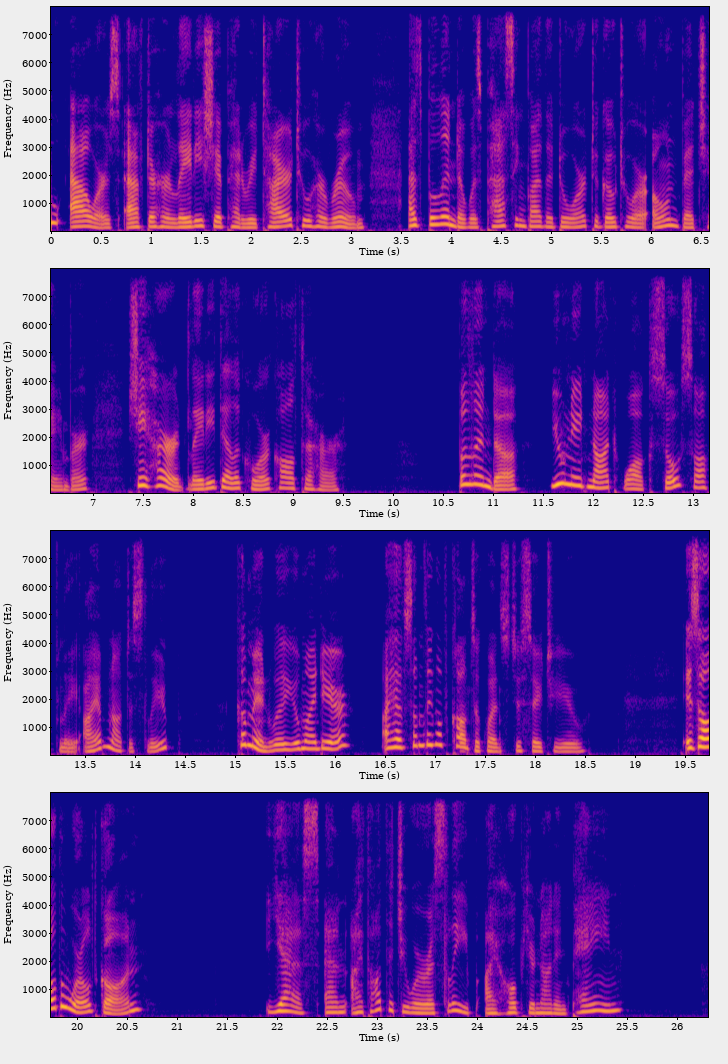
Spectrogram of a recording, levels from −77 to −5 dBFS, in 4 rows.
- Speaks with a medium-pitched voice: Yes, medium, 180 Hz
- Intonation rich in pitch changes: Yes, wide, 7.0 semitones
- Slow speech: No, average, 175 wpm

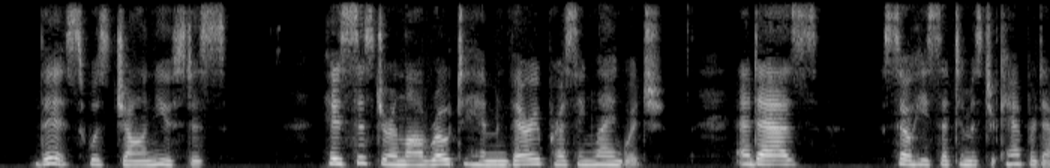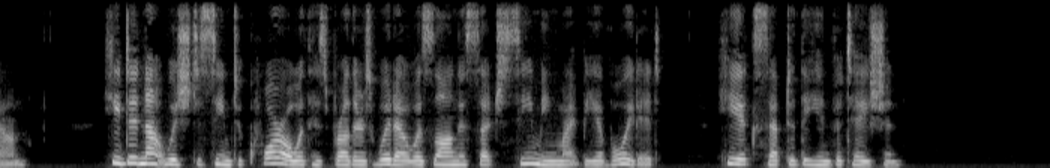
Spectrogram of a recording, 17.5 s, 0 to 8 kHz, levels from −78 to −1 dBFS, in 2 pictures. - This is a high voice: Yes, high, 200 Hz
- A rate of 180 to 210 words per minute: No, average, 160 wpm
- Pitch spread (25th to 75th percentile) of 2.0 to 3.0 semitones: Yes, average, 2.7 semitones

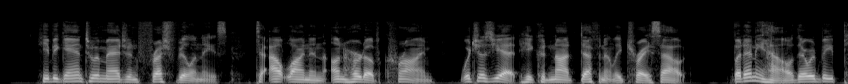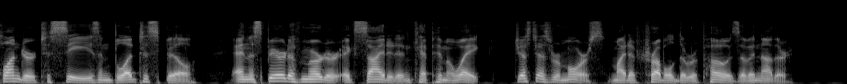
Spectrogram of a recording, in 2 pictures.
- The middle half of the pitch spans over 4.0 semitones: Yes, average, 4.5 semitones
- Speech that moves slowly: No, average, 190 wpm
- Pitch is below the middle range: Yes, low, 115 Hz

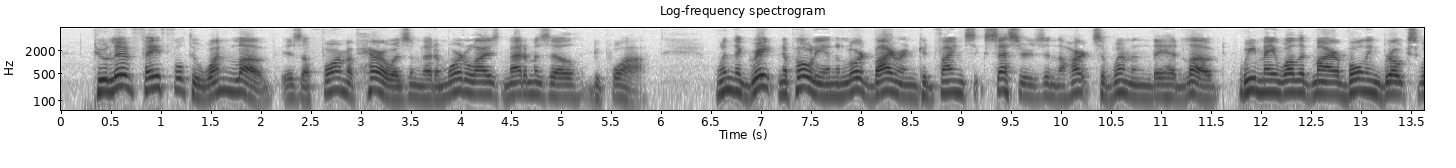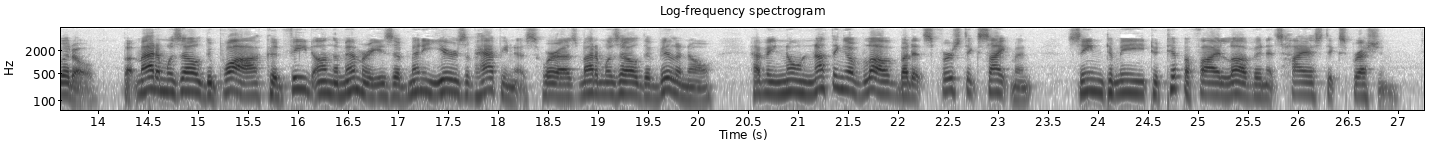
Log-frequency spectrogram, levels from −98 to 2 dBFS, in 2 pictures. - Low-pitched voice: No, medium, 155 Hz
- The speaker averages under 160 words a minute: No, average, 165 wpm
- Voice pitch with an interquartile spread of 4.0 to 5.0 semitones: Yes, average, 4.3 semitones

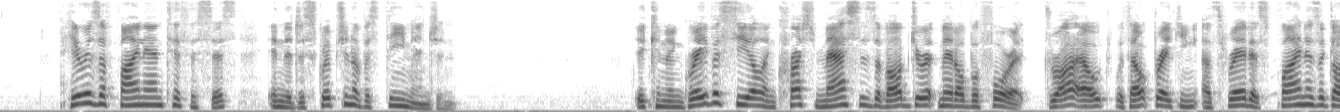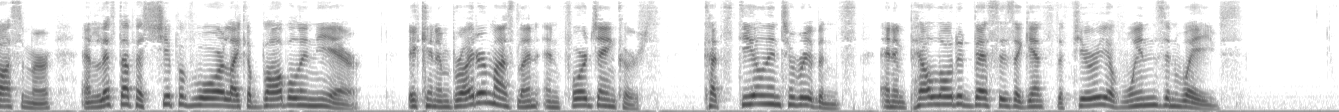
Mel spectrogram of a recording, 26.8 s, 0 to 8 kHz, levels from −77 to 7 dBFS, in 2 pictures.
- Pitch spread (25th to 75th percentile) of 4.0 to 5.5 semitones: Yes, average, 4.3 semitones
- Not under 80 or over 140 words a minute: No, average, 160 wpm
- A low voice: No, medium, 175 Hz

